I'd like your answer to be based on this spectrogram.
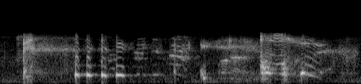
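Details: Young child deliberately fake coughing: a string of short, voiced, forced cough sounds on purpose, not a true cough.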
